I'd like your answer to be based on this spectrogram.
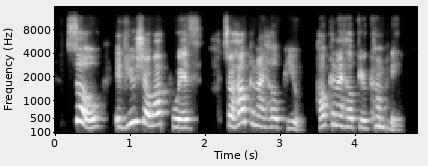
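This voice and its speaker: Woman in a Maltese accent, high-pitched, with very wide pitch swings and a moderate pace. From Malta. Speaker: hypnotherapist and networking expert. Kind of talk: panel talk on networking.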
